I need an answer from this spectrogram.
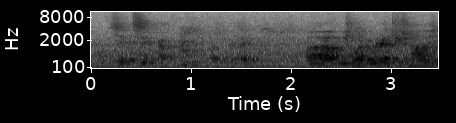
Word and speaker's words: Siksika: And so we want to recognise you for your work as an Aboriginal curriculum teacher at, how do you pronounce it? Siksika. Siksika.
